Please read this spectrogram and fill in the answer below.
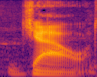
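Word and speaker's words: João: So I corrected him that, well, you know, actually the pronunciation is just Jao. – Jao, right. – And that came from experience of other players in the league. – Okay. – And the pronunciation guides always just J-O-W, Jao.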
